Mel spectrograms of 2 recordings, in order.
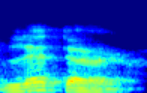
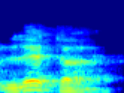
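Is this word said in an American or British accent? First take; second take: American; British. First: It is said in an American accent. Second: It is said in a British accent. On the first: "Em inglês americano" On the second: "a pronúncia do inglês britânico"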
